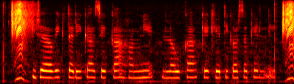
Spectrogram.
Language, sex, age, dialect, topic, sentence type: Bhojpuri, female, 18-24, Southern / Standard, agriculture, question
